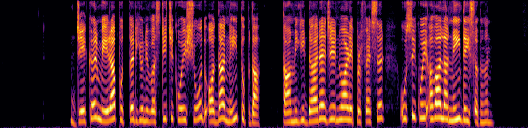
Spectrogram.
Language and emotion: Dogri, fearful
